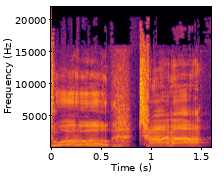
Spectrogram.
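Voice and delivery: high startled protest, slowing down; mock Judas hitting the brakes; alarmed Judas. Judas hearing Jesus will die, startled. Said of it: "Judas goes".

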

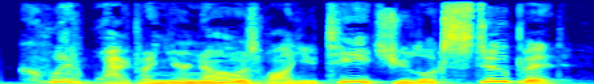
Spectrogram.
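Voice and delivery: exasperated wife. Retold or imitated. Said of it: "one of the students' wives said".

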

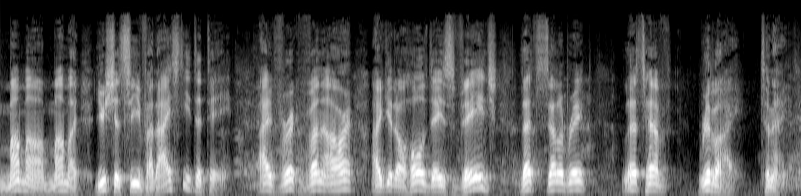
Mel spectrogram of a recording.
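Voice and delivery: put-on excited Yiddish-tinged accent, v for w; a gleeful worker bragging in a Yiddish accent; mock Yiddish-flavored worker. Worker bursting in telling Mama, mock Yiddish accent.

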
